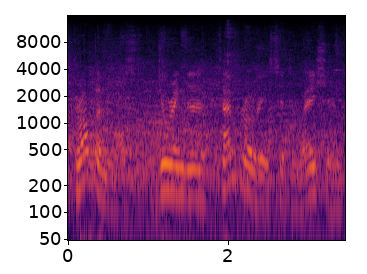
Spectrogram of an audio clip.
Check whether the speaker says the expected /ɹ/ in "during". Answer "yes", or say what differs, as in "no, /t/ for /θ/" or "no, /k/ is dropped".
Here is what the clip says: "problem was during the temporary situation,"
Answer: yes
